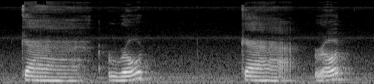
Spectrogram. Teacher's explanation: Ga with the falling and rot with the rising.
